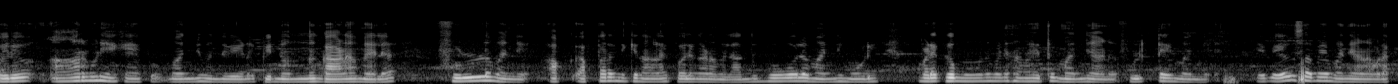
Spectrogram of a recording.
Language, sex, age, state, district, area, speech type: Malayalam, male, 18-30, Kerala, Kottayam, rural, spontaneous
